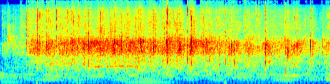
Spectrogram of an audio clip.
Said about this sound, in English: You hear them clapping for you because they, they didn't, you have.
